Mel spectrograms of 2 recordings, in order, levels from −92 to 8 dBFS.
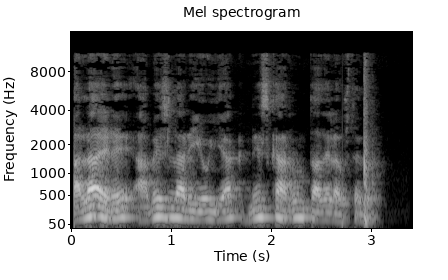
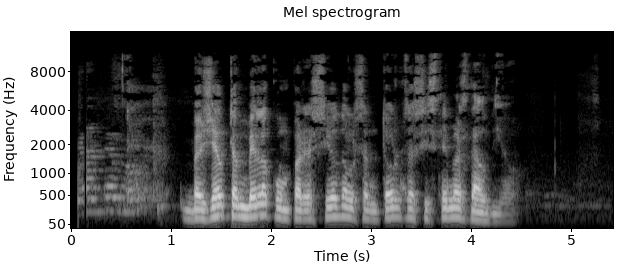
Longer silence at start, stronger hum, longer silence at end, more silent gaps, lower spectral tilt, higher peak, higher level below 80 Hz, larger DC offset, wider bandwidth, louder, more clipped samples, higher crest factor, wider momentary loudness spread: about the same, 0.05 s vs 0.1 s; neither; second, 0.35 s vs 1 s; neither; about the same, -6 dB/octave vs -5.5 dB/octave; about the same, -4 dBFS vs -2 dBFS; first, -52 dBFS vs -66 dBFS; neither; about the same, 11.5 kHz vs 11.5 kHz; second, -24 LUFS vs -20 LUFS; neither; about the same, 18 dB vs 20 dB; second, 13 LU vs 21 LU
